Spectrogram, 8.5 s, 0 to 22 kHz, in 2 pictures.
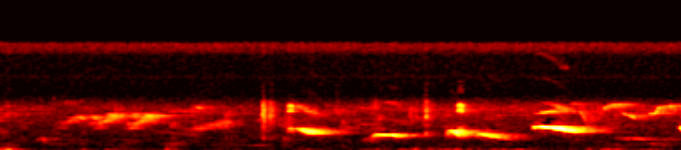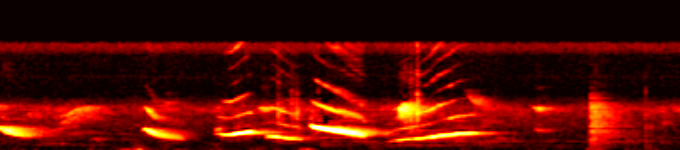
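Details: Trinca-ferro, green-winged saltator, recorded on 28 August around 11:48 in the morning: a lively string of clear, slurred whistles, some rising and some falling, delivered about twice a second over faint low rumbling.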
